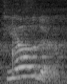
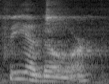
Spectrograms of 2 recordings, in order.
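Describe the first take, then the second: First: The first syllable has a 'yo' sound. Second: The first syllable has a plain 'ee' vowel. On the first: The speaker calls it right. "they make the E into a yo sound" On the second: The speaker calls it wrong. "don't call him Fyodor"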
